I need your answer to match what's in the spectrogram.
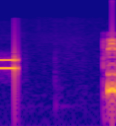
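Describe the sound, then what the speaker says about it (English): A touch-tone telephone keypad sounds one loud, close dual-tone beep. After a short silence, a second tone burst begins at the very end. "If you are calling from a touch-tone telephone and know the extension number of the person you wish to reach, you may enter it at any time."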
